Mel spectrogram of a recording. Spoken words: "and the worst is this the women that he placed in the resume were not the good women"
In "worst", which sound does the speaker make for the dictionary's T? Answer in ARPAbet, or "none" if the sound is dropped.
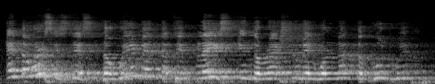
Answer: none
